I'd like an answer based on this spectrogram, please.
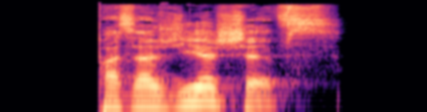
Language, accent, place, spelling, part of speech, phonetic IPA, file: German, Germany, Berlin, Passagierschiffs, noun, [pasaˈʒiːɐ̯ˌʃɪfs], De-Passagierschiffs.ogg
- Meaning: genitive singular of Passagierschiff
